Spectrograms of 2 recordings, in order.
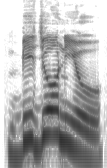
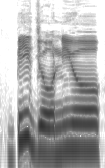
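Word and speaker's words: bisogno: প্রয়োজনের ইতালিয়ান ভাষা হবে বিজনীয় এখানে এস ও এর উচ্চারণ হবে জো ইতালিয়ান ভাষা বিজনীয় বাংলা অর্থ প্রয়োজন পরবর্তী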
